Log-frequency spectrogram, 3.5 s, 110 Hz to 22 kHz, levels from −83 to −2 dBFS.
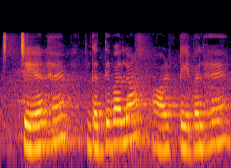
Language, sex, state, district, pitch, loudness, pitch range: Hindi, female, Chhattisgarh, Raipur, 230 Hz, -15 LUFS, 210-260 Hz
